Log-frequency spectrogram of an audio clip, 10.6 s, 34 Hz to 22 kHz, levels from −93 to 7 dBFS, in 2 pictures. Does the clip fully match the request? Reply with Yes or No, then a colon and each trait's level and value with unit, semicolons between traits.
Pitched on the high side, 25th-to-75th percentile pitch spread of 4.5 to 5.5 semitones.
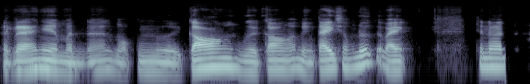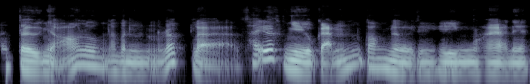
No: low, 100 Hz; average, 5.1 semitones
